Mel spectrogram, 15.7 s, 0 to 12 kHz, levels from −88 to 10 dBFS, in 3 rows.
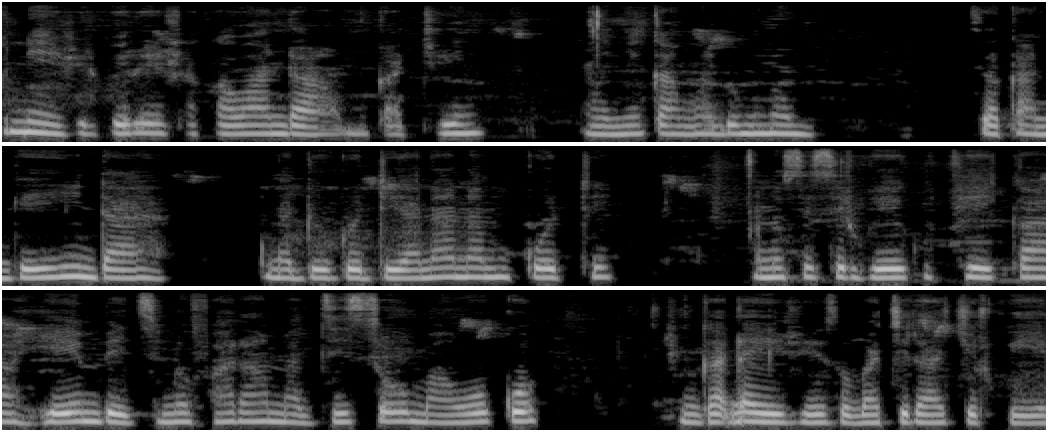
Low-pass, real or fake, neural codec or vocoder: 10.8 kHz; real; none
